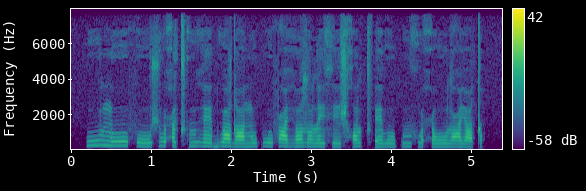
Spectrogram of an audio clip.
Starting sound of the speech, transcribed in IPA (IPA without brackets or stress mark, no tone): uː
